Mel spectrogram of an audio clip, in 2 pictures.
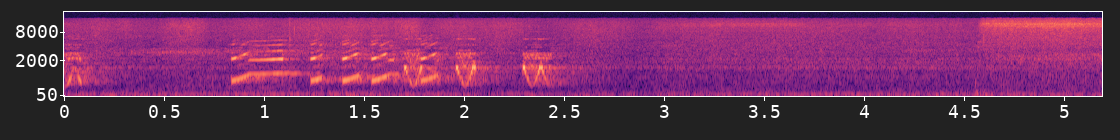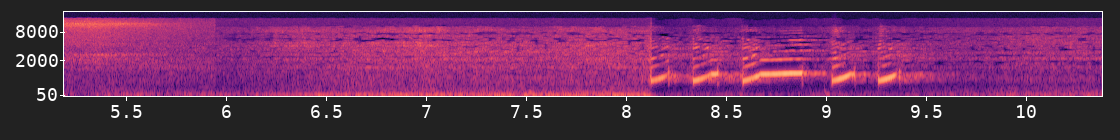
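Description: Two bursts of an electronic siren or alarm, a pitched tone sweeping upward several times a second, over a steady low rumble.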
